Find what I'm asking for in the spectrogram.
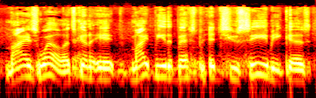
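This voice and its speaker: A man with a warm, fairly high voice gives informal, opinionated color commentary on a baseball game, speaking fairly quickly in a conversational way. Faint background noise is audible.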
